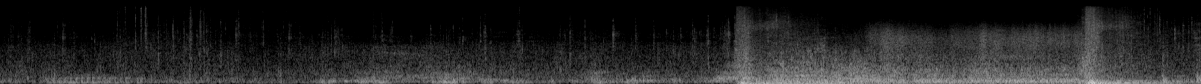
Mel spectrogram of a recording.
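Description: Gunshots in the game Hunt: Showdown, a string of muffled, distant reports followed by a burst of louder, nearer booming blasts.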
